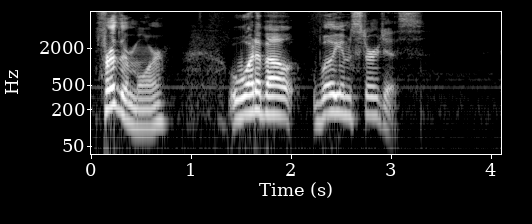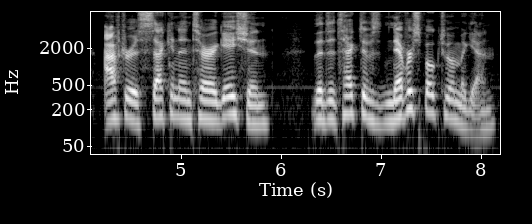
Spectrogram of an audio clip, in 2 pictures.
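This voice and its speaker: Playing a weary, sincere podcast sleuth, this man walks through a true-crime case with reflective deliberation and dramatic pauses. He speaks on the higher side with lively intonation and light acting, in a probing mood.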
